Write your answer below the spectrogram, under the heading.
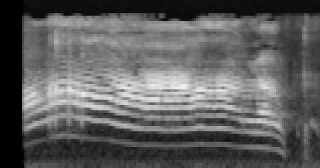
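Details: British Shorthair cat indoors in Chaozhou, southern China, throwing a tantrum after its treat was taken away: one long, loud, drawn-out meow held steady for about two seconds, then dropping sharply at the end.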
